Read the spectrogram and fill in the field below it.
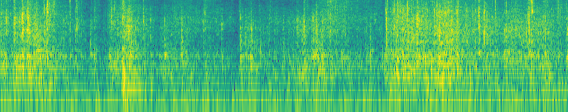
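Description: An acrylic pour being peeled away from parchment paper gives faint, steady crinkling and crackling close by, with a few slightly louder rustles and no voices.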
